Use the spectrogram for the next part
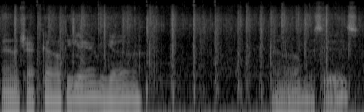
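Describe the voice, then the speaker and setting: A man's voice: medium pitch, animated, very slow, vocal fry. A man hosting a let's play, giving casual commentary on a game as he plays.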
